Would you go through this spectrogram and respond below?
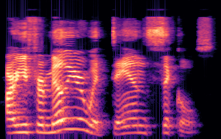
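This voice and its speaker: A man's voice: high voice, big pitch swings, moderate pace, a bit bright. An American man co-hosting a podcast with wry, mock-formal, wordy phrasing, moving between scripted reading and chat. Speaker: podcast co-host.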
